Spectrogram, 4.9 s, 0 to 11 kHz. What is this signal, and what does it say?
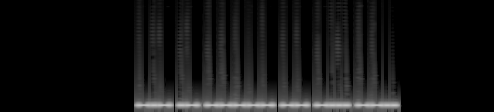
Morse code, heard as a keyed tone, about 34 wpm, 700 Hz. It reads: KA0MBZ
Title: USA Call Signs - 6 Characters - Repeated 2x - 35wpm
